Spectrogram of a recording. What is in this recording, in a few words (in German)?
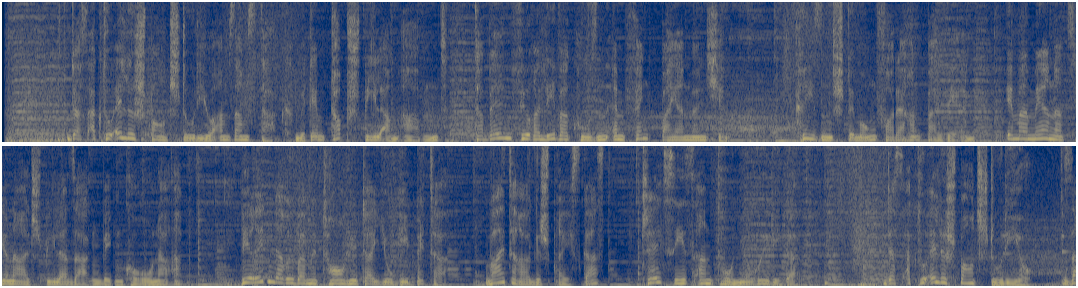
Trailer; Das aktuelle Sportstudio; ZDF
